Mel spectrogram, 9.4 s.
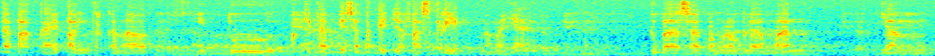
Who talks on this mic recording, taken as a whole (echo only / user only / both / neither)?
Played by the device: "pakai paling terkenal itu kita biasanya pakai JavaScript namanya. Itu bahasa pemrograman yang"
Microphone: both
